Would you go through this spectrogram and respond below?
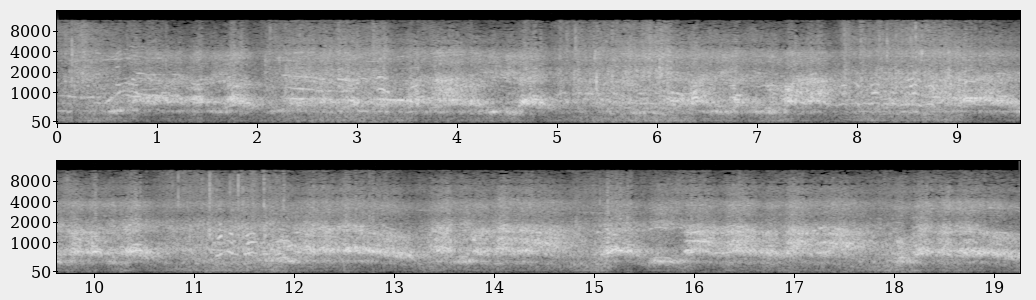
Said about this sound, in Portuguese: E vamos ouvir agora então a torcida remoçada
